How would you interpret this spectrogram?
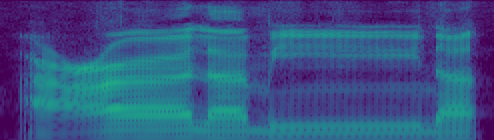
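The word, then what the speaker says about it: العالمين: নুন জবর না আলামিনা দম ছেড়ে দেওয়ার জায়গাতে যদি জবর জের পেশ পাওয়া যায় জবরটাকে মনে মনে একটা সাকিন ধরে নিয়ে উচ্চারণ করতে হবে যেমন আমরা উচ্চারণ করবো আলামিন এবং টান দিয়ে দমটা ছেড়ে দিতে হবে যদি আমি পড়ি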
